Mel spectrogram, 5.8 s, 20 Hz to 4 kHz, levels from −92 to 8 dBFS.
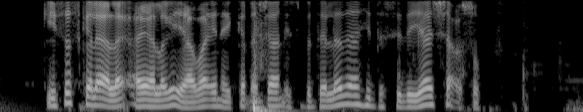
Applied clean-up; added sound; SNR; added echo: classical method spectral subtraction.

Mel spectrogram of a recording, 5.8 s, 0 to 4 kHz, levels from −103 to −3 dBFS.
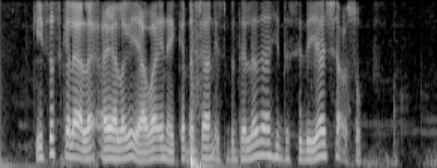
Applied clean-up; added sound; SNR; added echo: none; Knock; 11 dB; none.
